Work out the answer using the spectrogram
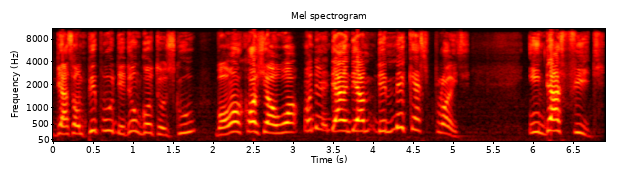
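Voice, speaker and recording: This radio presenter's very high-pitched voice is expressive and moderately paced, with no echo. A man with a Nigerian Yoruba accent, he gives a didactic educational talk, mixing two languages, repeating key terms and putting rhetorical questions to listeners.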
